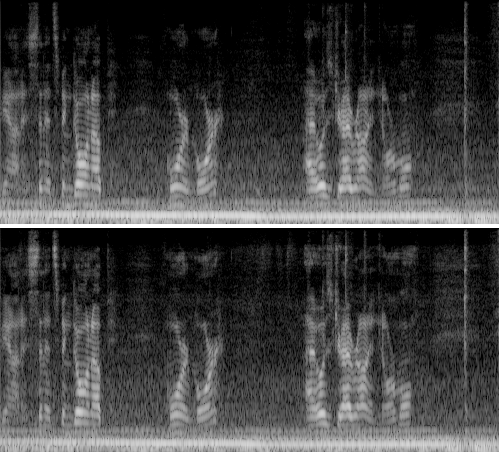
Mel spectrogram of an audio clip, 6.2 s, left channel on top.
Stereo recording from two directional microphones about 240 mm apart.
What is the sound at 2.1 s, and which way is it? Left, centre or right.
Speech, centre.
